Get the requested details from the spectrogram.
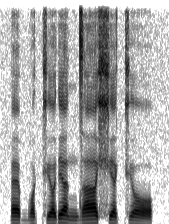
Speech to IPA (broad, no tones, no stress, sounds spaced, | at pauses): æ b ɒ kʲ ɒ ɾʲ a n d a xʲ a kʲ ɔ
